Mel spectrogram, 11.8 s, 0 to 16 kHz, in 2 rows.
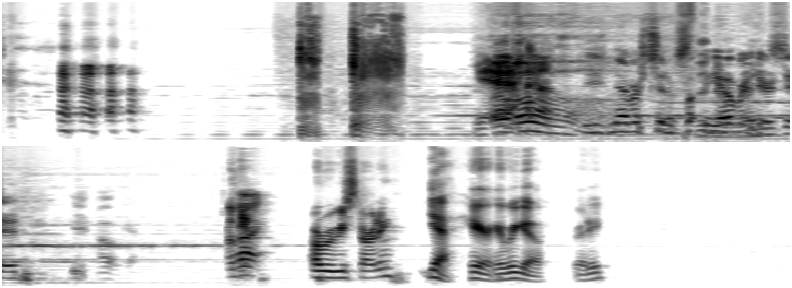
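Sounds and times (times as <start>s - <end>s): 
laughter: 0.0s - 1.1s
speech: 0.4s - 0.8s, 3.6s - 6.2s, 7.6s - 10.5s
comic fart sound effect from a soundboard: 2.1s - 3.2s.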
